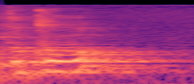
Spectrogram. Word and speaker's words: cuckoo: Also the word cuckoo, the bird, okay, cuckoo, although it ends with o, but here we stress the first syllable and not the suffix coo.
